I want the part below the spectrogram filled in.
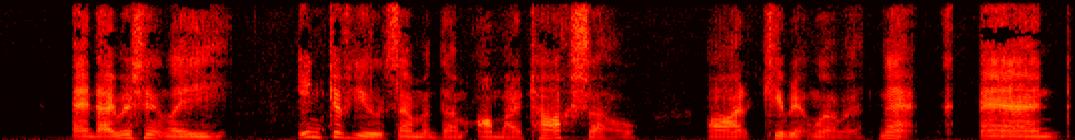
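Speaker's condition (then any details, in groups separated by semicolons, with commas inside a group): Down syndrome; disability since childhood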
